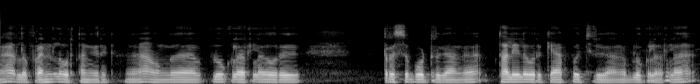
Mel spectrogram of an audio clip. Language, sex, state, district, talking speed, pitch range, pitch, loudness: Tamil, male, Tamil Nadu, Kanyakumari, 145 wpm, 110-115 Hz, 115 Hz, -19 LUFS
